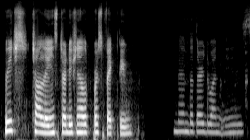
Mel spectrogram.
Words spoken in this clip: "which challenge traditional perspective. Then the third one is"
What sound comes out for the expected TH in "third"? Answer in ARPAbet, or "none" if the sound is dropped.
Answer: T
